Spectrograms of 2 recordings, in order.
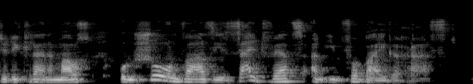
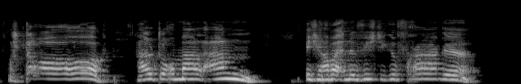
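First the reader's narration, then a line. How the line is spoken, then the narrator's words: Called out even louder. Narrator (German): rief noch lauter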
